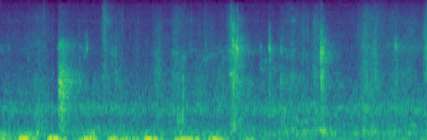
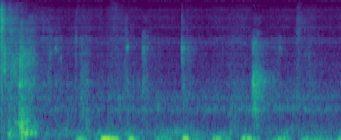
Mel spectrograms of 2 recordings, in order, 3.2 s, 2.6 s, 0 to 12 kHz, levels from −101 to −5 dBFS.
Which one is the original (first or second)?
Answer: first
